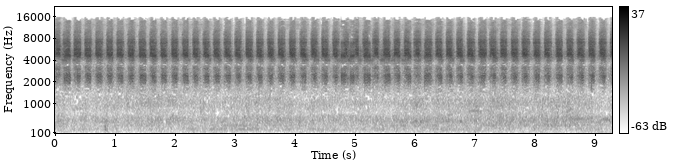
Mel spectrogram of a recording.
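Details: Ash cicada, the proud Provençal cicada, calling in summer: shrill rasping pulses repeated fast and very regularly, roughly five each second, a powerful unbroken rhythm.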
